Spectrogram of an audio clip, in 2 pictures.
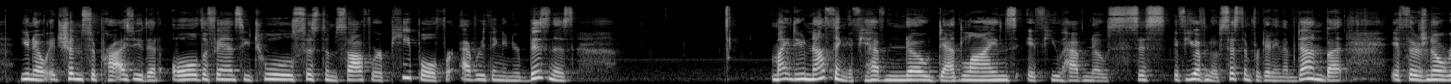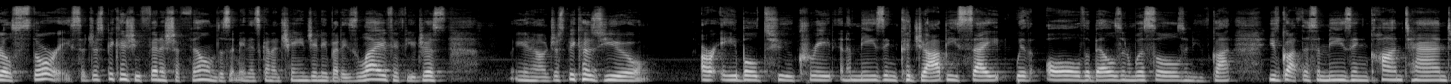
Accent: American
